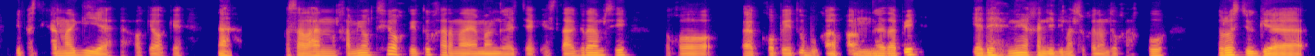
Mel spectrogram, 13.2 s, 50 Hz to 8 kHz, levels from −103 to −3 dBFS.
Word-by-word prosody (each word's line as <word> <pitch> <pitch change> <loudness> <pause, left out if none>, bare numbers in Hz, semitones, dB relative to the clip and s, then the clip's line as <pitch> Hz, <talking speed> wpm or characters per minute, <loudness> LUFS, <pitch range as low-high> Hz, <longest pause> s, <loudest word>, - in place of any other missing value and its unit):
dipastikan 105 0 -5
lagi 110 -4 +3
ya? - - -3 0.3
Oke - - -8
oke. - - -6 0.4
Nah, 105 -1 +4 0.6
kesalahan 105 0 +1
kami 105 +5 0
waktu 120 +1 -8
sih - - +6
waktu 115 - -9
itu - - -2
karena 105 -7 0
emang 95 0 +1
gak 90 -1 -4
cek - - -5
Instagram 120 +6 +1
sih, 125 0 -2 0.4
toko 95 -1 -1 0.3
eee, - - +2
kopi - - -4
itu 120 - -3
buka 95 -1 -2
apa - - -1
enggak. 100 +2 +1
Tapi, 105 +8 +5 0.7
ya 105 - +3
deh 115 -2 +5
ini 120 +2 +5
akan 115 -3 0
jadi 95 0 +1
masukan 95 +2 -6
untuk 95 0 -9
aku. 100 -1 -3 0.6
Terus 125 +2 +7
juga 95 -4 +4
100 Hz, 165 wpm, -26 LUFS, 95-115 Hz, 0.7 s, Terus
